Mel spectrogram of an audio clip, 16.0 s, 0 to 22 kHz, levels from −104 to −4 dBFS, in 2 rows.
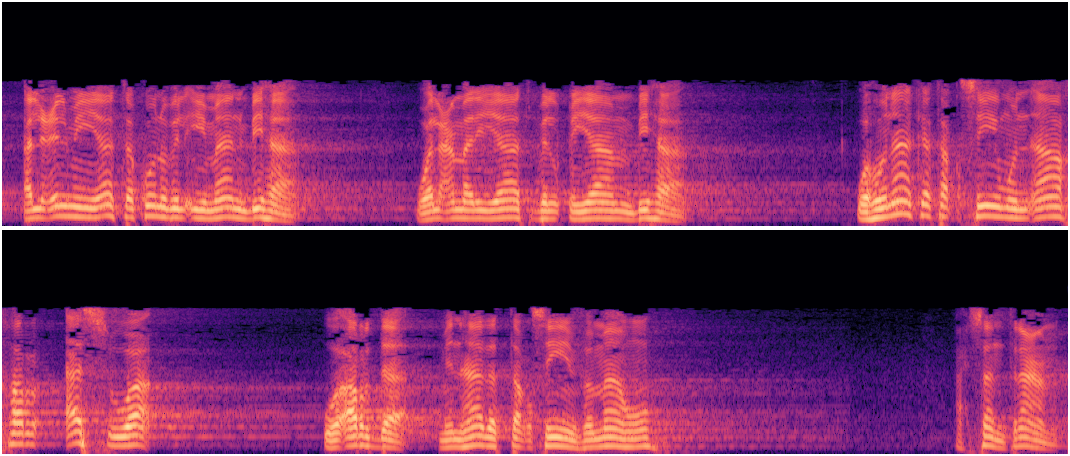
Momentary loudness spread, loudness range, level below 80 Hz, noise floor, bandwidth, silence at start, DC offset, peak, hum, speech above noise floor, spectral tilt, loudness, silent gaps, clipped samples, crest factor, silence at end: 9 LU; 3 LU; -54 dBFS; -64 dBFS; 5.4 kHz; 0 s; under 0.1%; -2 dBFS; none; 44 dB; -11 dB/octave; -20 LUFS; none; under 0.1%; 20 dB; 0 s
